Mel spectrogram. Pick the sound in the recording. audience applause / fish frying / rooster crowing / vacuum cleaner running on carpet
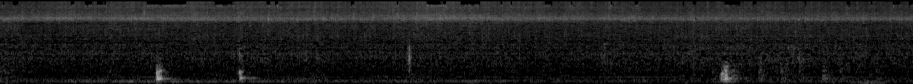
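fish frying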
